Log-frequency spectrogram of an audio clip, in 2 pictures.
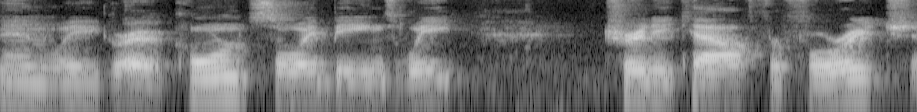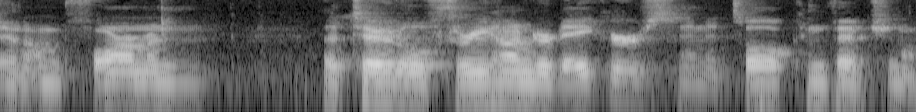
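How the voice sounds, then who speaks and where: A man with an American accent talks at a fairly slow pace in a monotone, flat voice of medium pitch, with big swings in loudness. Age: 60s. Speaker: dairy farmer. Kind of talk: interview. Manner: casual, hesitant with fillers.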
